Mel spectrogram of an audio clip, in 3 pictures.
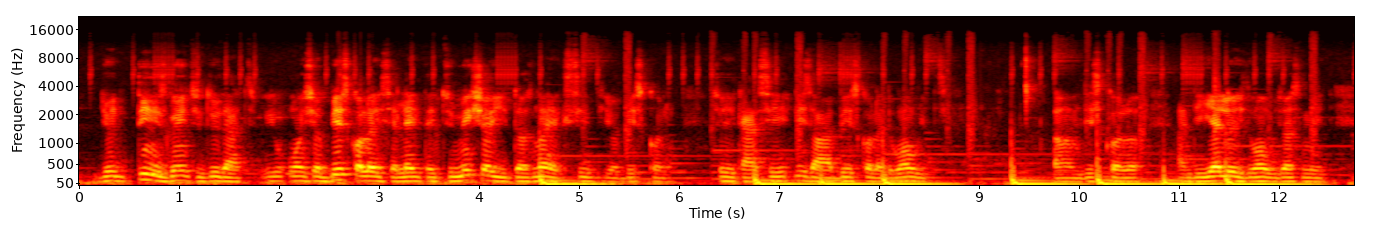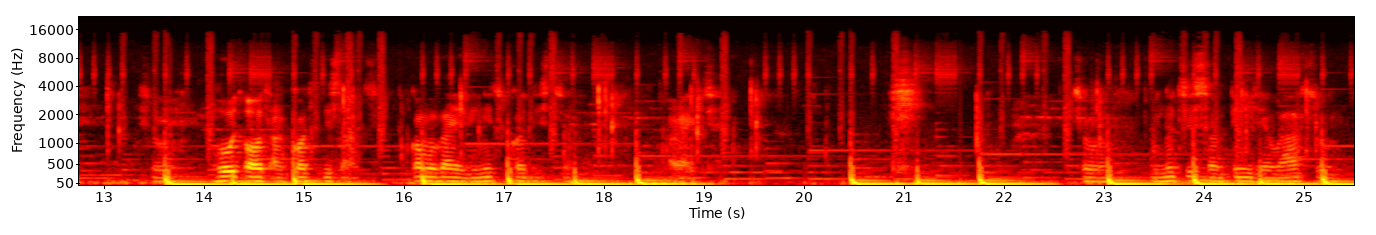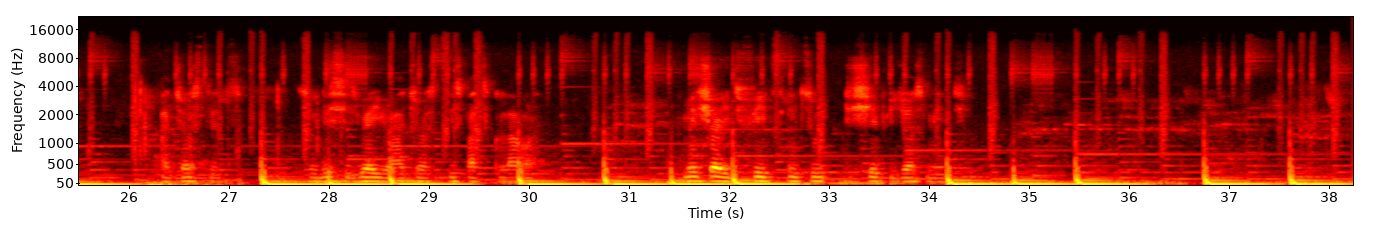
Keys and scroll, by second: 18.4 space, 19.9 space, 23.4 space, 26.6 space.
